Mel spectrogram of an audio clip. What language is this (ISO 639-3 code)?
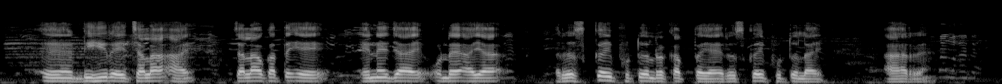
sat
